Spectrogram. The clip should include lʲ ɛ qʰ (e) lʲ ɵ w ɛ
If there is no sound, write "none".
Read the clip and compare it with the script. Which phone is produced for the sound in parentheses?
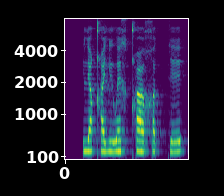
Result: e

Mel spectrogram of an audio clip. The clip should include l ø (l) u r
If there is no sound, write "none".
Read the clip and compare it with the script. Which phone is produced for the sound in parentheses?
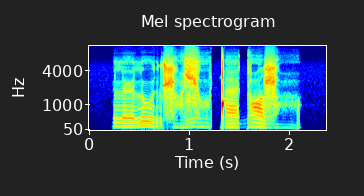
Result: l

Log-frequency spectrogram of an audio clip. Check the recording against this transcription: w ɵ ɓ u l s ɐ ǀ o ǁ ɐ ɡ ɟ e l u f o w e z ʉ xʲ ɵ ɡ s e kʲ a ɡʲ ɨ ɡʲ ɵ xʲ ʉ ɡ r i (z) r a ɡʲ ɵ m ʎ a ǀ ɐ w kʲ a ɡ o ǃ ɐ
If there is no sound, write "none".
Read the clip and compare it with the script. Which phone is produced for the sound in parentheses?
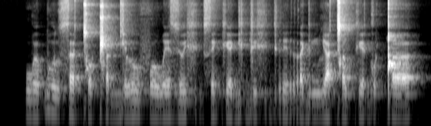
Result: none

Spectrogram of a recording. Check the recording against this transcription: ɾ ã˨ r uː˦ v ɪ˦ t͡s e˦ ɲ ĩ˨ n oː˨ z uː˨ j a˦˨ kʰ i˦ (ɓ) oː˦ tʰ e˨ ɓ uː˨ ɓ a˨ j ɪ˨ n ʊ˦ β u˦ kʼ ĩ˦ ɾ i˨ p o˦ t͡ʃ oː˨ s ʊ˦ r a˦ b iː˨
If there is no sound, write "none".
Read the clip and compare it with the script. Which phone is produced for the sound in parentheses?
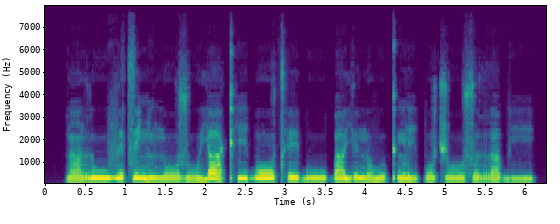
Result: ɓ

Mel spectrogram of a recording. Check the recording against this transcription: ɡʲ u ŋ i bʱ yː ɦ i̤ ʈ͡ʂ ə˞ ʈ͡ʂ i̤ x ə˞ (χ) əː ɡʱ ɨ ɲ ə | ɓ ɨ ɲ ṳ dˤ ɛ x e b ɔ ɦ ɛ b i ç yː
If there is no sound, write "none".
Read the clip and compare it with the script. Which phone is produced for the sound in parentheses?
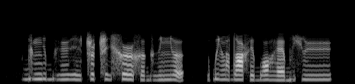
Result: x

